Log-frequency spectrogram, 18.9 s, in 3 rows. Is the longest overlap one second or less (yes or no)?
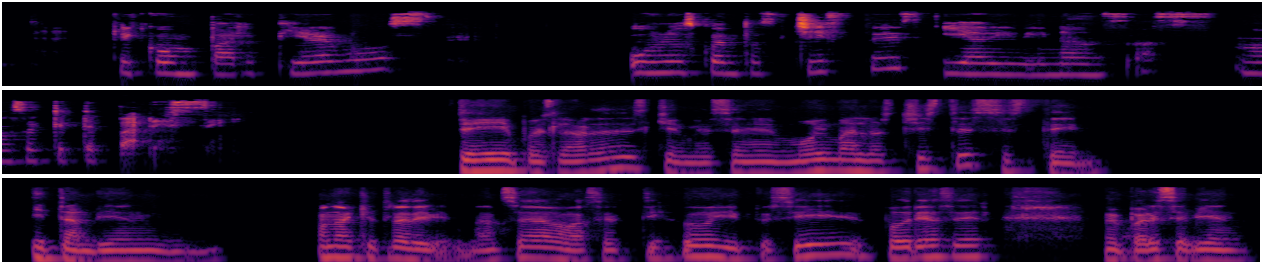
yes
